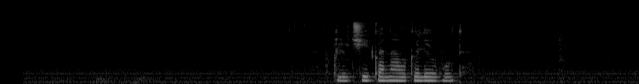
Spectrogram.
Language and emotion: Russian, neutral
